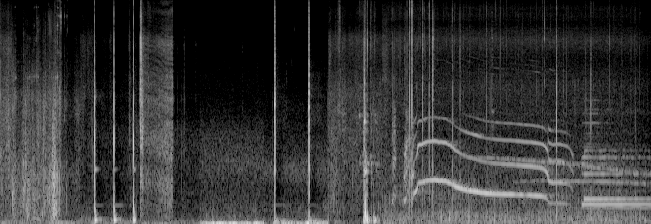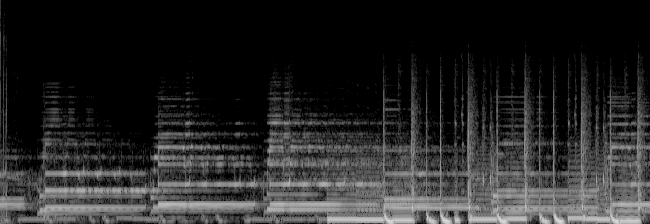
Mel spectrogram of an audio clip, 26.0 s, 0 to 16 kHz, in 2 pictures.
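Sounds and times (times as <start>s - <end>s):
firewood being split with a knife: 0.0s - 4.0s, 5.5s - 13.3s
wolf howl: 7.8s - 13.3s.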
